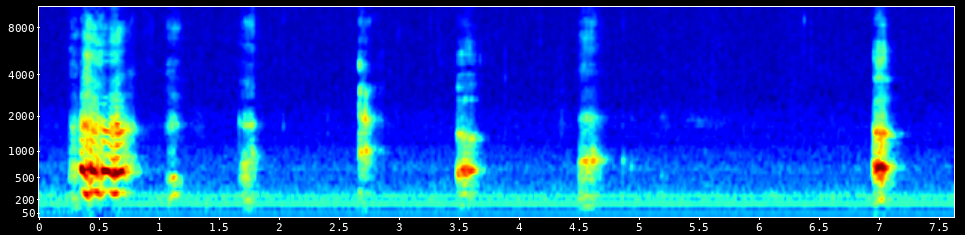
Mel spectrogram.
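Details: At a monkey park: a long loud belch followed by six shorter burps at irregular intervals over a steady low background hum; burping.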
